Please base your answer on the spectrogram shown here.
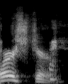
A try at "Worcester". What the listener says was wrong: No. Close. Get rid of the R.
